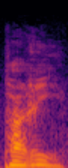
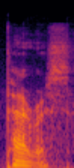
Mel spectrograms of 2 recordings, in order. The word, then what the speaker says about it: Paris: Jesuits by French author Edmund pari or Edmund Paris as he will pronounce it in English the remembrance on the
